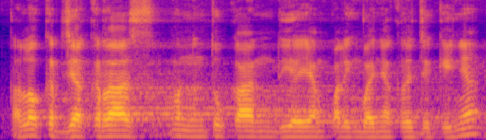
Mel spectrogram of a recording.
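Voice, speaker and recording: A middle-aged man with a Sundanese accent giving a joking, animated sermon on a handheld mic in an indoor hall. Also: moderate pace. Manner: animated, joking, big pitch jumps. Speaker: preacher. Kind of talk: humorous sermon. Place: indoor hall with carved wooden panels. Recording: long reverb of a hall.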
